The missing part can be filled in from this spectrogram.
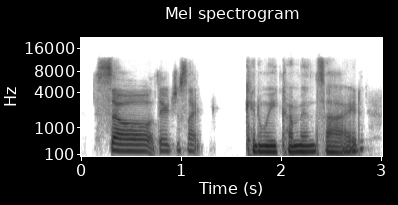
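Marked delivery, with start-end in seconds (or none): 1.7-2.8 raised, dead flat monotone with no inflection. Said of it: "they speak in monotone voices".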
